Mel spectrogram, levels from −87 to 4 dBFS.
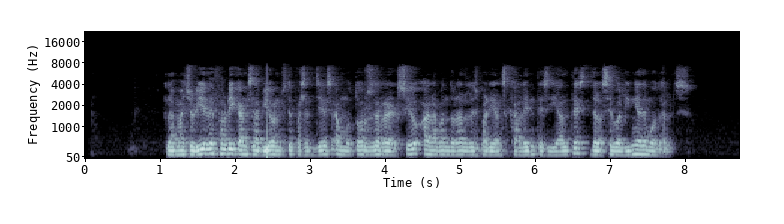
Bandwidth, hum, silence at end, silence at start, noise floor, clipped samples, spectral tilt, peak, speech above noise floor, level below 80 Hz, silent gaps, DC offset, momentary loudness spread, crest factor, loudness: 7.4 kHz; none; 0.7 s; 1.05 s; -70 dBFS; under 0.1%; -7 dB/octave; -2 dBFS; 54 dB; -50 dBFS; none; under 0.1%; 8 LU; 16 dB; -17 LUFS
